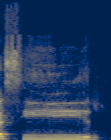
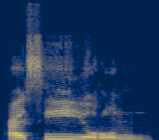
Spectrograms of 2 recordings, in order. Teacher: حسیر میں یہ باریک را ہو رہا ہے، حالانکہ حسیرن را دو پیش رن، حسیرن میں یہ موٹا را ہوتا ہے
